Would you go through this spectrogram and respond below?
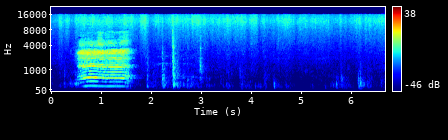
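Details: Ryeland lamb giving a single loud bleat about one second long, a steady wavering harmonic-rich cry, followed by soft rustling and knocking sounds indoors.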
